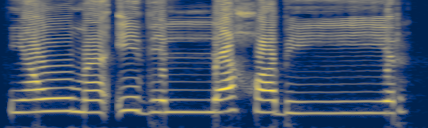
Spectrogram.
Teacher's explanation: یہاں حکم ہے ادغام، ادغام کا معنی ہے حرف کو حرف میں داخل کر دینا، تو ہم یہ تنوین کو لام میں داخل کر کے بغیر غنہ کے لیکن تشدید کے ساتھ یہ حکم کو ادا کریں گے۔ یومئذ لخبیر جو کہ تشدید زبر کا ہے تو اس کا دھیان رہے۔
